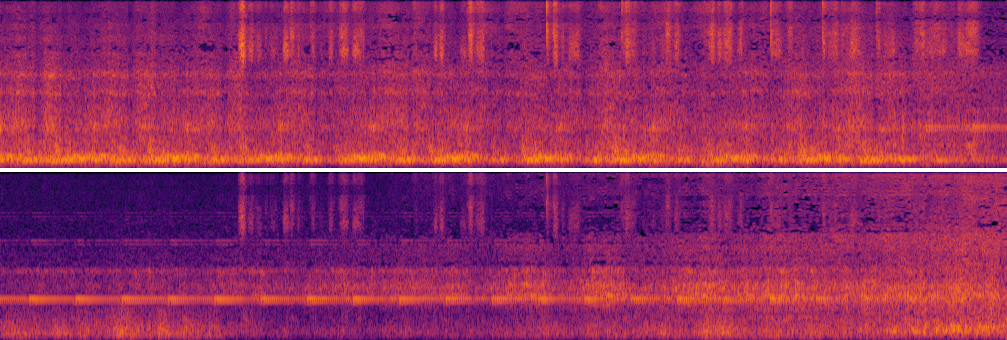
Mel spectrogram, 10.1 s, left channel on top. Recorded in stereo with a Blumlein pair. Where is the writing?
35° left.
